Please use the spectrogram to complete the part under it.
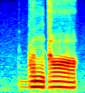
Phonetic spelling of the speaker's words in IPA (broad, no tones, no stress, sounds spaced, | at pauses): b ʌ n ɡ ɑ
